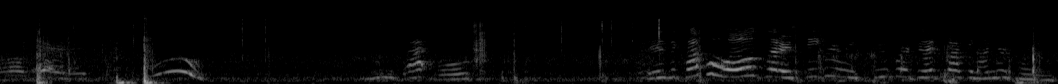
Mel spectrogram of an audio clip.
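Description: Faint, indistinct talking that the words cannot be made out of, coming in stretches through the second half, with a few short low thumps in the first two seconds.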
